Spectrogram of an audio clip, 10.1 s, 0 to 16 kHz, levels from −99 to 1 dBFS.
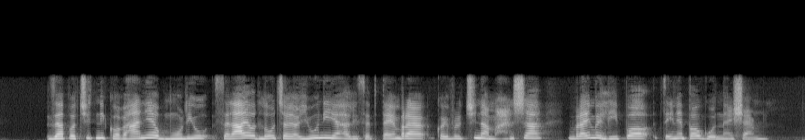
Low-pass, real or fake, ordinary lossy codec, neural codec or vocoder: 7.2 kHz; fake; none; codec, 16 kHz, 0.8 kbps, ZipCodec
